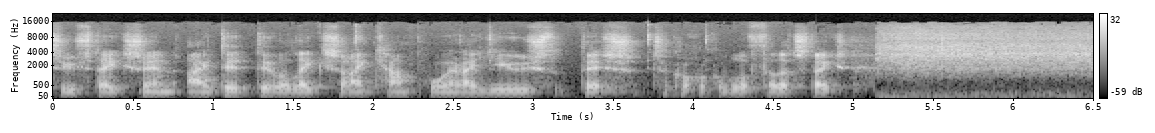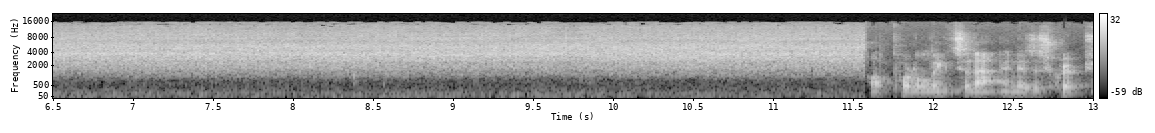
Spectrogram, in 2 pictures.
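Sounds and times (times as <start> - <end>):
gas stove rumble: 5.2 - 11.6
steaks sizzling in frying pan: 5.2 - 11.6.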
